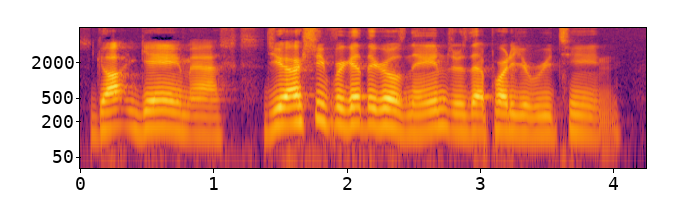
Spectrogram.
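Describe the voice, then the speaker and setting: On a very clean recording with a silent background, a man of medium pitch talks at a fairly quick pace with fairly even intonation. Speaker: dating coach. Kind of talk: Q&A answering viewer questions. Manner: fast.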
